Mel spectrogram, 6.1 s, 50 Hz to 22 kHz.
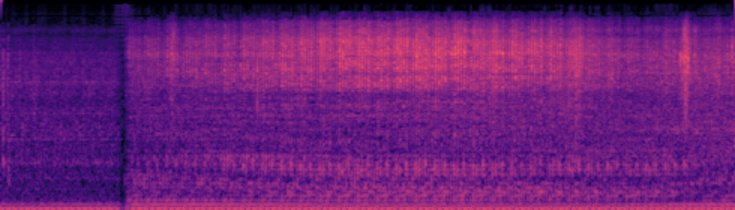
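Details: Dodge Ram 2500 with 5.9 Cummins diesel, after fuel pump repair with a FASS fuel pump system, restarted after a short break: settles into an even idle of about three pulses per second, steady and regular with no knocks; normal idle.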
